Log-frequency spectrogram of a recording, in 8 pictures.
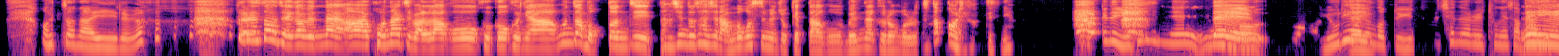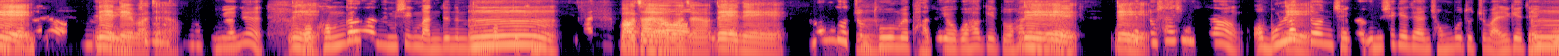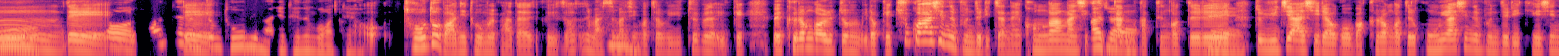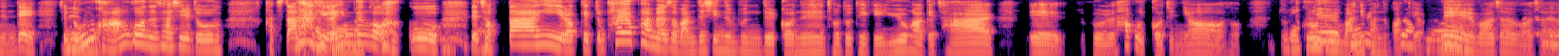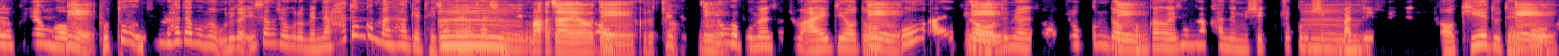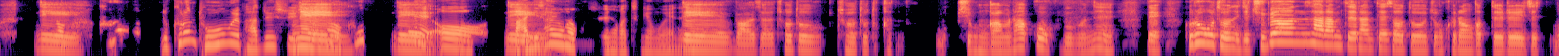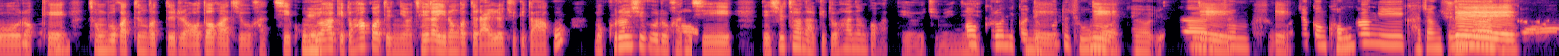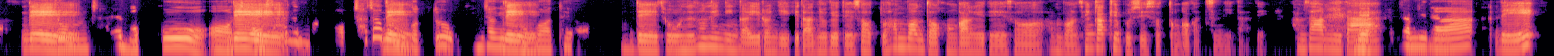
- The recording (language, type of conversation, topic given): Korean, unstructured, 건강한 식습관을 꾸준히 유지하려면 어떤 노력이 필요할까요?
- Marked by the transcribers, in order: laugh; unintelligible speech; distorted speech; laughing while speaking: "투닥거리거든요"; laugh; other background noise; tapping; laughing while speaking: "따라하기가"; laughing while speaking: "것 같고"; unintelligible speech; unintelligible speech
